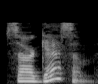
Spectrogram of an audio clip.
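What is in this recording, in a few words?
"sargassum", British English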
